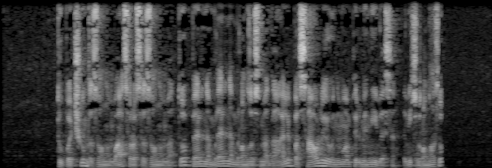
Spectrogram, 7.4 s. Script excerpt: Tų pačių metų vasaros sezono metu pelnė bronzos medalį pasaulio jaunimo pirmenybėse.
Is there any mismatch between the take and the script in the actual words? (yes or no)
yes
